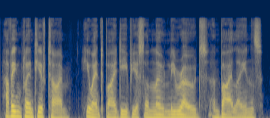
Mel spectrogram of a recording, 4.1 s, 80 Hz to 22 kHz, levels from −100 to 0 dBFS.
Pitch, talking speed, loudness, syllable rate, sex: 115 Hz, 205 wpm, -19 LUFS, 5.6 syllables/s, male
